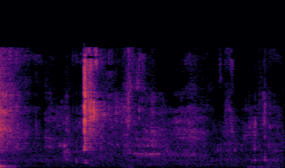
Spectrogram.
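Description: Faint wet chewing and mouth sounds of a person eating fast, with a few small clicks, one sharper about two-thirds of a second in.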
